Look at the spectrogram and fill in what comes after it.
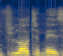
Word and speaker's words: Volodymyr: What do Lech Kaczynski, Volodymyr Zelensky and Glenda Jackson have in common? – You pronounce that really well.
